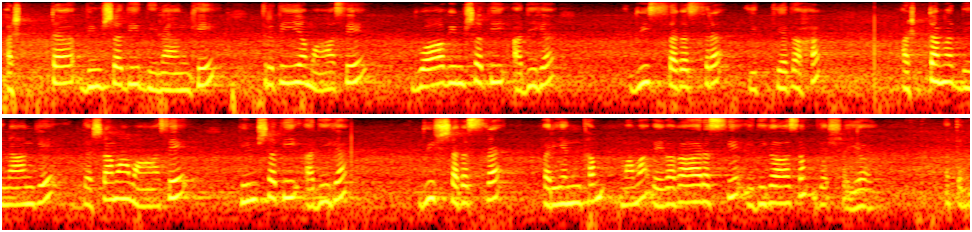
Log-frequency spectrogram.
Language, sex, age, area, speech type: Sanskrit, female, 45-60, urban, read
